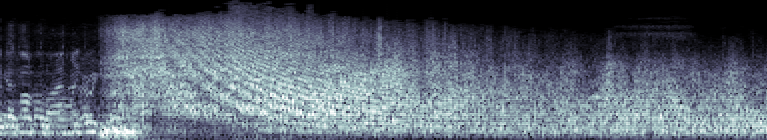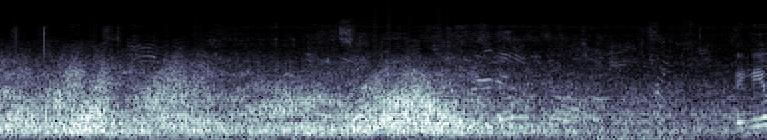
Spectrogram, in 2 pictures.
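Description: A rocket motor hisses and roars as it climbs away, slowly fading.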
